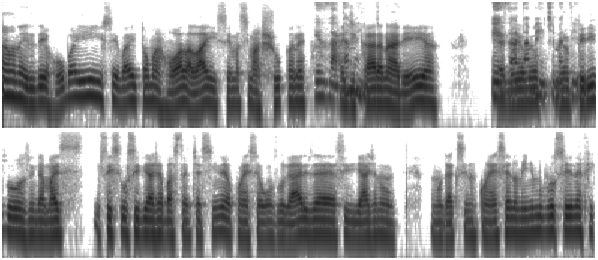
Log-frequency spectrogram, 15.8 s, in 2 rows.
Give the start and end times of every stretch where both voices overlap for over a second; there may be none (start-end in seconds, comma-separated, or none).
6.6-8.0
